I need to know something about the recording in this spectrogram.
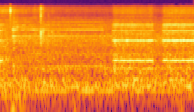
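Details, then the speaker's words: Desktop PC motherboard: plugging in the power cable starts a continuous steady high-pitched beep that stops when the cable is removed; RAM stuck inside the board. Board-level fault, cause unknown. "bipnya mulai terdengar gak lepas kabelnya trus baik-baik saja lalu berhenti begitu lepas kabel powernya, trus pas dipasang kabel powernya mulai bunyi bip"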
